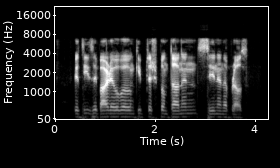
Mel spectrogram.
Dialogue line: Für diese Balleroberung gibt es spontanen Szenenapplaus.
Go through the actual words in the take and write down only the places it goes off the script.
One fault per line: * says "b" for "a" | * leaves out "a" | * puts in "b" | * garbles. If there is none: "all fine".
all fine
